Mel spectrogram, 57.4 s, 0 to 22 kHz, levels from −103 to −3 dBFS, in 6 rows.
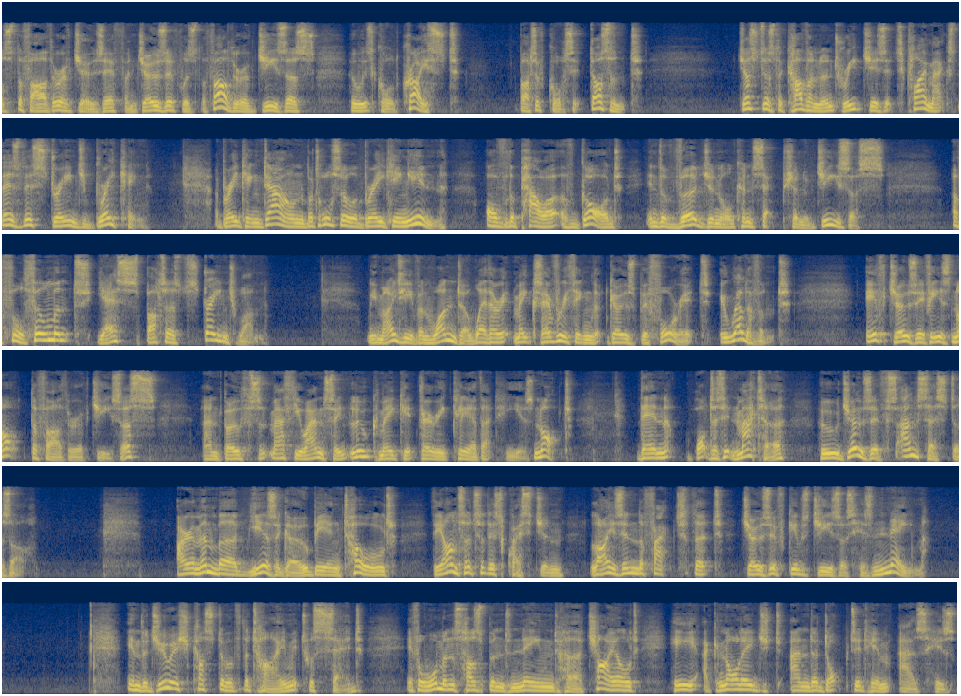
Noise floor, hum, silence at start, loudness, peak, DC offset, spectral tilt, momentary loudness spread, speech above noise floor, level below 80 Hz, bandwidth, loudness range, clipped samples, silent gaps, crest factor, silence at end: -63 dBFS; none; 0 s; -19 LUFS; 0 dBFS; under 0.1%; -4 dB/octave; 9 LU; 44 dB; -58 dBFS; 10 kHz; 3 LU; under 0.1%; none; 20 dB; 0 s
